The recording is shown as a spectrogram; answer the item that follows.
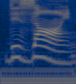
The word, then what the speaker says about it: design: G is not often pronounced when followed by N. Design. Design. The N followed the G. Assign. Assign. The N followed the G. No. No. The N followed the G. So, sometimes when we have the N following the G in some words, we do not pronounce the G.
